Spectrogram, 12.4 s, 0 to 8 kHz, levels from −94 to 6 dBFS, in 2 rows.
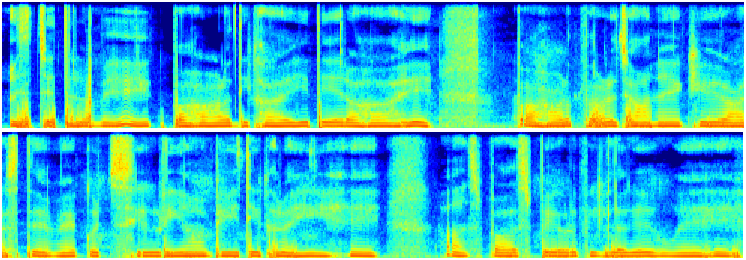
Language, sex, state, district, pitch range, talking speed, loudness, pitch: Hindi, female, Bihar, Bhagalpur, 195-205 Hz, 135 wpm, -19 LUFS, 200 Hz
